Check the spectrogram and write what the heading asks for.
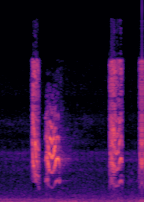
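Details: A female yellow-bellied seedeater gives quick high chips to stir males for singing tournaments, a short note followed at once by a longer one, then another pair after about a second.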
